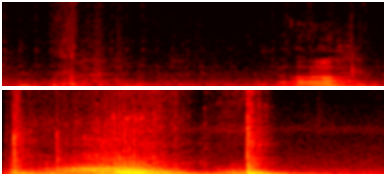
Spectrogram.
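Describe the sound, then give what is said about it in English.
A window slides open with a brief grinding rattle, then a steady, broad hiss of rain pours in and swells for a couple of seconds before a sharp knock. “It's raining. Let's see. Can you hear the rain, guys?”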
